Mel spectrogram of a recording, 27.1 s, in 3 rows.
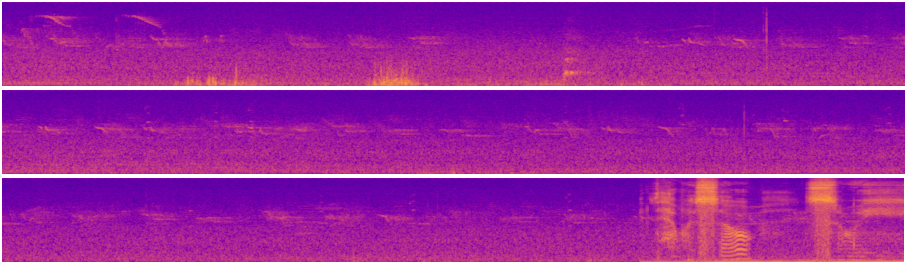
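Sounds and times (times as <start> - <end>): outdoor background hiss: 10.6 - 27.0.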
